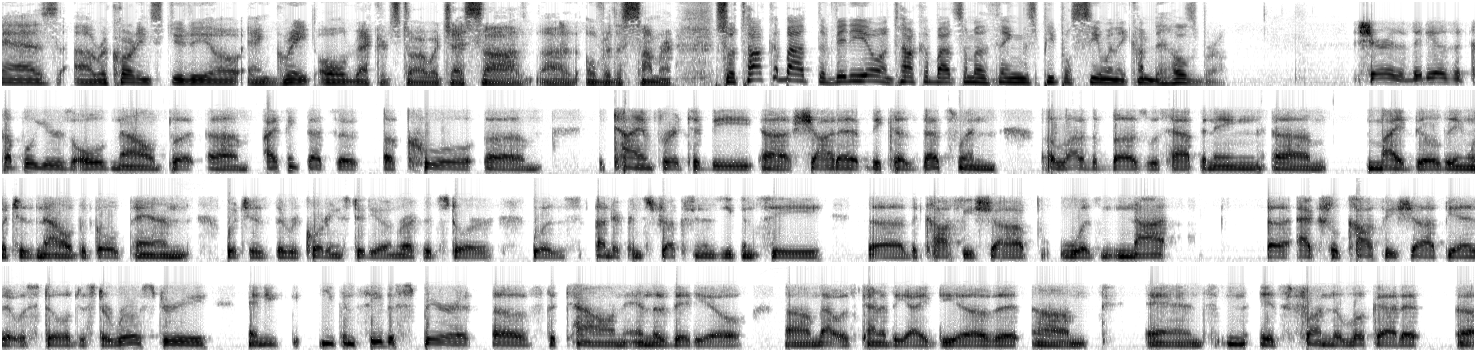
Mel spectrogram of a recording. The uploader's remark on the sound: joins the conversation over the phone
